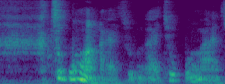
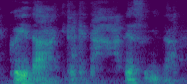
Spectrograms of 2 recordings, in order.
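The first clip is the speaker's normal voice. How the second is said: whispered aside; 7 semitones lower, 11 dB quieter than usual. Real, not acted. Unvoiced aside.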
